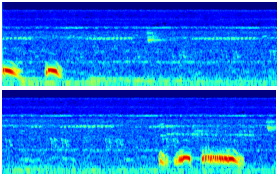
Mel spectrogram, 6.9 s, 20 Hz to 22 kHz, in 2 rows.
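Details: Spotted dove 'kuk 1' call meant to lure wild birds: low hooted coos at the start and again near the end, separated by a quiet stretch with faint insect-like buzzing in the background.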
